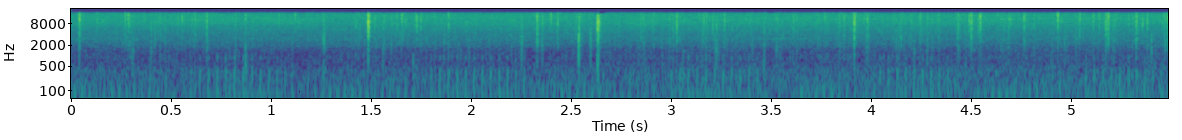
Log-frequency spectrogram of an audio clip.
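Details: Domestic cat purring as a sleep and relaxation sound, a steady low pulsing rumble that swells and fades with each breath, laid under the sharp pops and crackles of a burning fireplace.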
